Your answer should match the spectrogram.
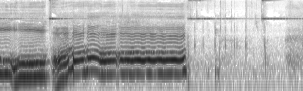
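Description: Goeika Buddhist pilgrim hymn chanted in long, drawn-out wavering notes over the steady high ring of a small hand bell. The chanting breaks off a little over halfway through, leaving the bell ringing, and a fresh bell stroke comes near the end.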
